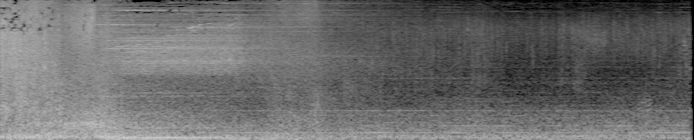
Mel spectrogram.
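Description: A triumphant victory fanfare plays and slowly fades.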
